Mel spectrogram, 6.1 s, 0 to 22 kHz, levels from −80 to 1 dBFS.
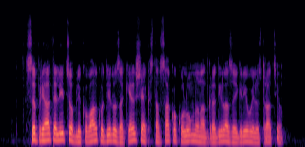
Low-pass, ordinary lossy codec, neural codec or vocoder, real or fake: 19.8 kHz; none; none; real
